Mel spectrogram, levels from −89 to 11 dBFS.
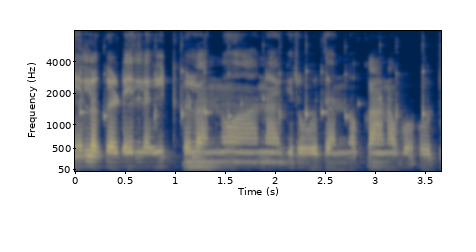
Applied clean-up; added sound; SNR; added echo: classical method log-MMSE.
